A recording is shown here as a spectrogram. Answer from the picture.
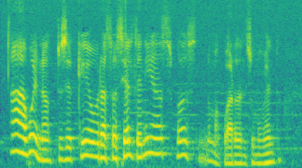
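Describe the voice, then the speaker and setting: A man's voice at moderate speed, noticeable background noise behind it. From Buenos Aires (Temperley, south zone). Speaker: yoga instructor. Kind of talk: casual chat.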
